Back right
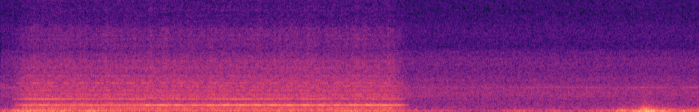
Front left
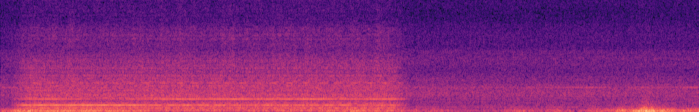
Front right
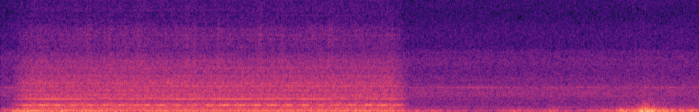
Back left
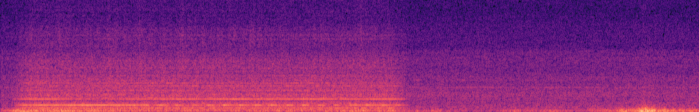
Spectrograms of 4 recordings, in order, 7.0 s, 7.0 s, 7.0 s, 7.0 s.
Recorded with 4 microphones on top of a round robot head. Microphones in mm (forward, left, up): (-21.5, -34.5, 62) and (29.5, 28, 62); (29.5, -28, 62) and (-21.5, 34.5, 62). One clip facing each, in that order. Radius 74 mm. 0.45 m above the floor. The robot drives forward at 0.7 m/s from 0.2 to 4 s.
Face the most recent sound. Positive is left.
No sound to turn to.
